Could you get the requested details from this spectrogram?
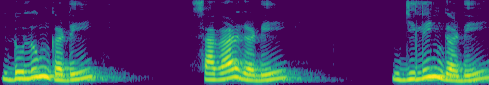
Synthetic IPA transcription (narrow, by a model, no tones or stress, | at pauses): ɖuluŋɡəɖi | saɡaɽɡəɖi | d͡ʑiliɲɡəɖi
